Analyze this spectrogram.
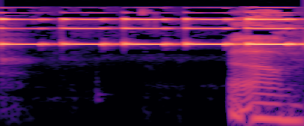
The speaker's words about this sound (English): That's piercing. Yeah. Smoke alarm.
